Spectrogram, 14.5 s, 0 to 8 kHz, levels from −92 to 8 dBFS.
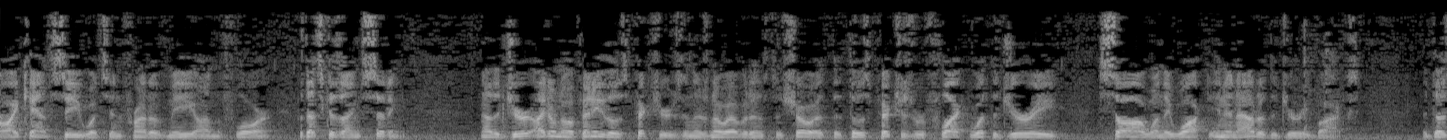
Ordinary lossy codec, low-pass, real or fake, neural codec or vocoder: MP3, 48 kbps; 7.2 kHz; real; none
